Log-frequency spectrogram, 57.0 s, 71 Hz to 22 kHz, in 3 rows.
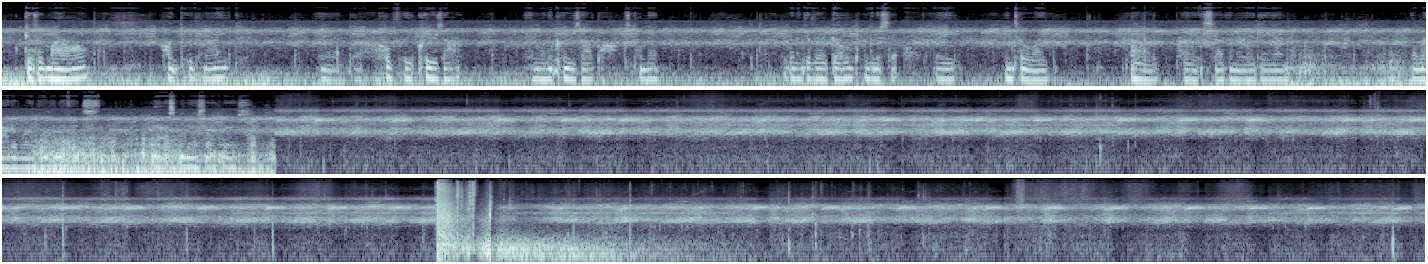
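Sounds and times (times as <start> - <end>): frogs calling: 0.0 - 56.9
shotgun blast: 43.8 - 47.7.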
